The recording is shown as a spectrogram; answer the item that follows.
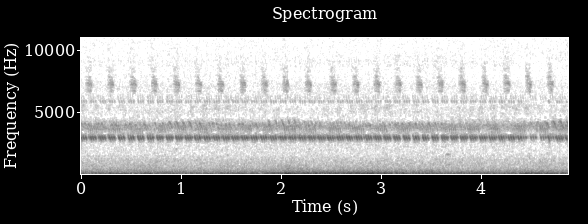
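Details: Summer-night grass insects keep up a continuous piercing trill, with quick high pulses ticking steadily over it and a low background hum that swells briefly around the middle.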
